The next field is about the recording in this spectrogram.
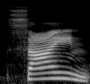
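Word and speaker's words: sign: आइन आई जी एन देखिए साइन आई जी एन आइन तो साइन आई जी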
